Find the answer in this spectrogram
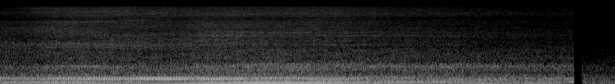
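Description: MRT feeder bus engine running as the bus pulls away past the stop: a low hum that swells over the first two to three seconds and then fades, broken off suddenly near the end.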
